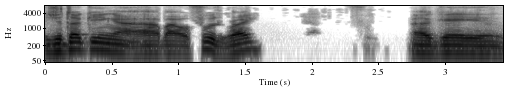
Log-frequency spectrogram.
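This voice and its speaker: With a Spanish accent, a man speaks at a fairly slow pace in a fairly low pitch. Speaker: restaurant worker interviewed by students. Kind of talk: casual interview. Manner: halting.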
